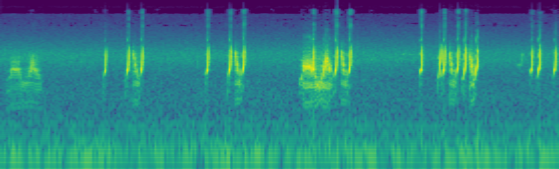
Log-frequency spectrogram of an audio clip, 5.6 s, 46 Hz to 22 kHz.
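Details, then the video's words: Quail calling in September 2023 for hunting and mating: rapid sharp three-note bursts about once a second, loud and high, mixed with a couple of rasping harsher notes, over low hum. "Quail fresh sound sep 2023/ batair ki awaz"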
